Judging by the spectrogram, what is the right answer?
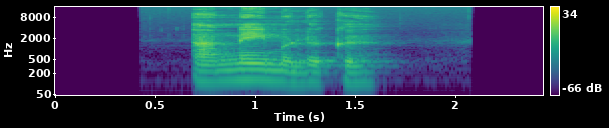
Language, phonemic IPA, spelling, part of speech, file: Dutch, /aˈnemələkə/, aannemelijke, adjective, Nl-aannemelijke.ogg
- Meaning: inflection of aannemelijk: 1. masculine/feminine singular attributive 2. definite neuter singular attributive 3. plural attributive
